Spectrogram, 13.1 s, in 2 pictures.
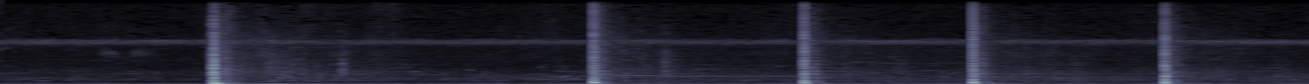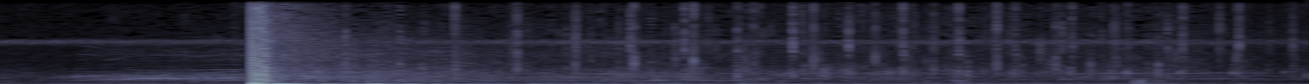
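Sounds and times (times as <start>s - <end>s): firework shells bursting: 1.0s - 6.2s, 7.8s - 12.8s.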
